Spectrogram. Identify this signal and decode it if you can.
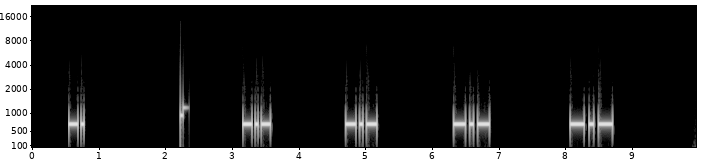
Morse code, heard as a keyed tone, about 23 wpm, spaced as for 7 wpm, 700 Hz. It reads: N KKKK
